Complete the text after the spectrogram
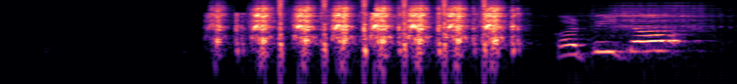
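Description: An airsoft gun fires a rapid burst of shots close by.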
